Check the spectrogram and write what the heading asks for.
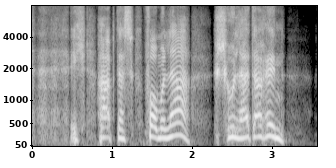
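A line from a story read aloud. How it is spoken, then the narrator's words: Hoarse. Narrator (German): sagte er heiser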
